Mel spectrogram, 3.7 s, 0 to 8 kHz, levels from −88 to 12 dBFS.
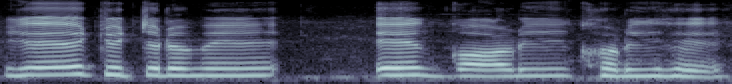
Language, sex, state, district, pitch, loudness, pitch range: Hindi, female, Madhya Pradesh, Bhopal, 205 Hz, -13 LUFS, 190-215 Hz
